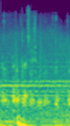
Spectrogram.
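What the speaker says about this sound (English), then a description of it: "Also got this chicken farm." Chickens on a video game chicken farm give a brief, low cluck near the start, faint and close, over a steady hum of game ambience.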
